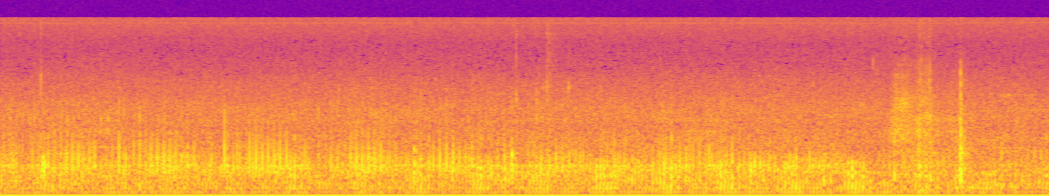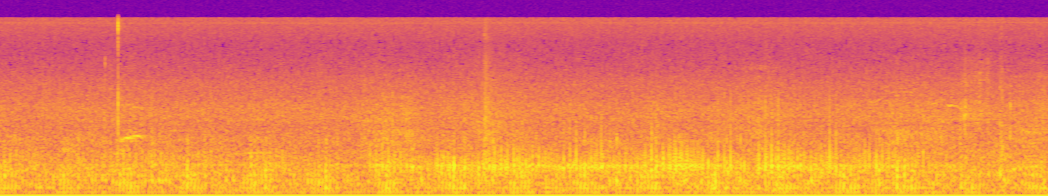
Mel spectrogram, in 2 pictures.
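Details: Domestic kitten, four weeks old, giving a long, even purr: a low, rapidly pulsing rumble that runs without pause, with a few faint clicks and rustles indoors.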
